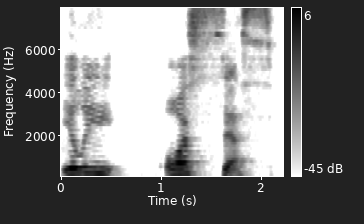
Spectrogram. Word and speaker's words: iliopsoas: and she tore her ili assess muscle it's spelled iliopsoas but there's no p friend told me don't pronounce the p but it's the major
